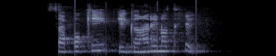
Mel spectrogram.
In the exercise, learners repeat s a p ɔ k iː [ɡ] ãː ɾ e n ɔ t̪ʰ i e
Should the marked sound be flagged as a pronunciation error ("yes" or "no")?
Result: no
